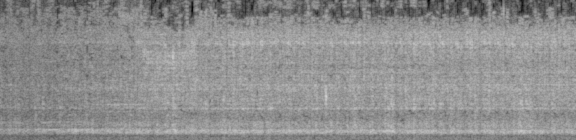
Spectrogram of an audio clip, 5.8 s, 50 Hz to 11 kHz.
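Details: Suzuki Alto 800 with noisy engine, stethoscope on belt tensioner at idle: steady even whir, no knock, rattle or grinding. Tensioner fine; noise traced to water pump.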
